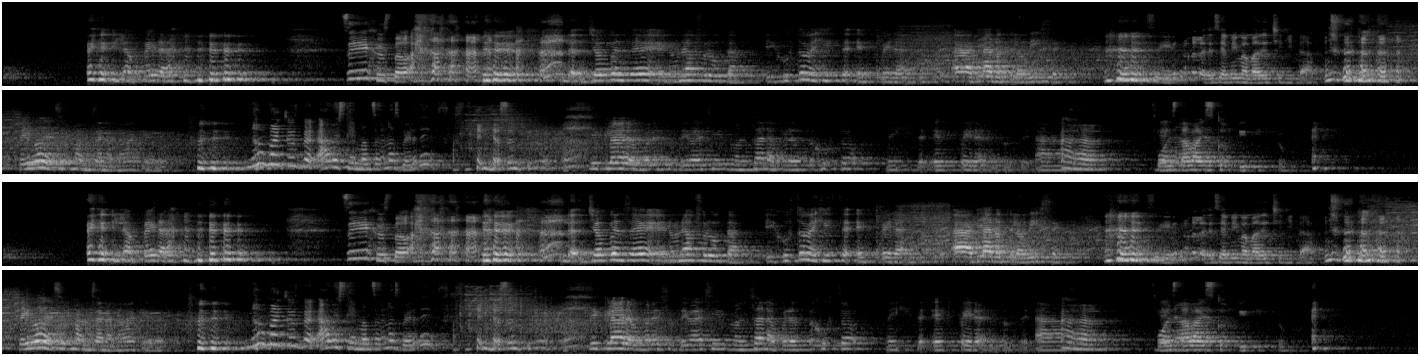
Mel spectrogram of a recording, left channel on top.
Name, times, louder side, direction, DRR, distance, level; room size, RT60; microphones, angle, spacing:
voice 1, 0.8-2.5 2.8-3.2 4.8-11.5 13.4-13.7 14.3-16.5 20.0-22.7 23.0-24.8 25.7-26.3 27.2-27.3, right 2 dB, 40° right, 2 dB, 1.6 m, -27 dB
voice 2, 3.4-4.8 5.4-5.6 11.5-13.9 14.4-14.5 16.6-20.1 24.7-25.2 25.7-27.0, left 1 dB, 10° left, 5 dB, 0.8 m, -30 dB
sound 1, 8.6-13.0 13.6-17.5 18.5-22.4, right 4 dB, 85° right, 2.1 m, -43 dB
16.0 x 9.6 x 5.1 m, 1.4 s
head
